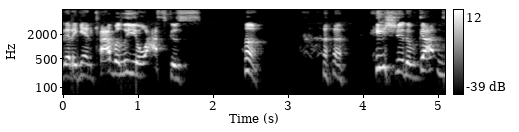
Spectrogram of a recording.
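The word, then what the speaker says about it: Kavaliauskas: it wasn't rule to knock down I think cavaliascus I know I pronounce his name wrong let me say that again Cavalier Oscars huh he should have gotten some credit kudos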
